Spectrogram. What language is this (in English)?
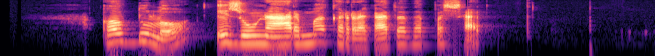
Catalan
